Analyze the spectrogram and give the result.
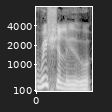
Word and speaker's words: Richelieu: Cardinal Richelieu, is that how you say it? – Oh, yes, that's right.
